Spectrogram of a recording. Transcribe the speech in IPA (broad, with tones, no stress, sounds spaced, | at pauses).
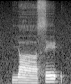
j aː˨˩ s e˥˩ ʔ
